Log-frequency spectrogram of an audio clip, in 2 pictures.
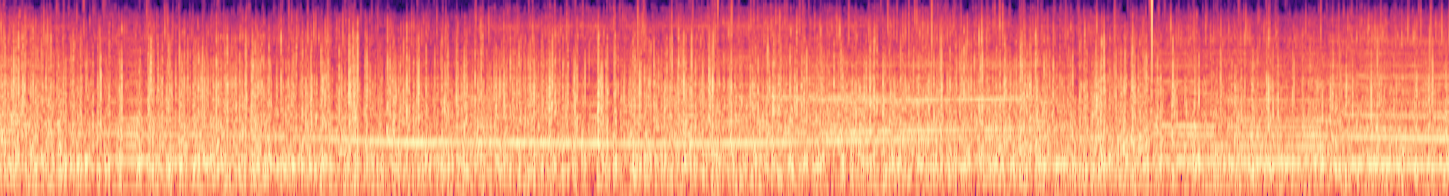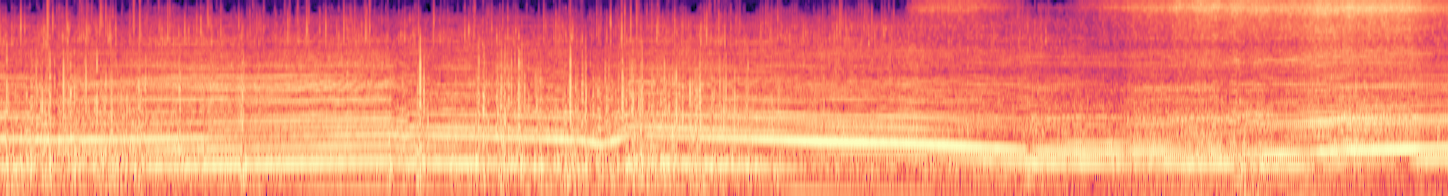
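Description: Motorcycle engine running steadily at riding speed, with wind noise over the microphone. The engine note dips briefly twice around the middle, drops lower near the end, then begins to rise again.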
